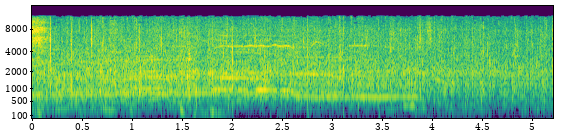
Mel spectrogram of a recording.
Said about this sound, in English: Oh, keep applauding.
